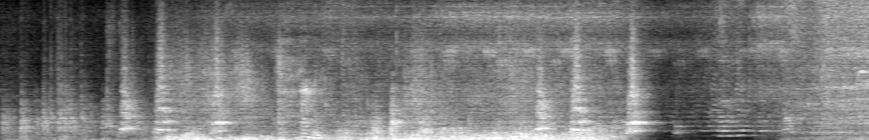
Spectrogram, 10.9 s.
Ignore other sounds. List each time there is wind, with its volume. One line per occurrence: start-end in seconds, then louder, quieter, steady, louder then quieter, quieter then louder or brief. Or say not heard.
0.0-7.9 louder.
